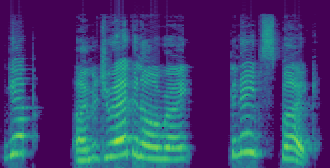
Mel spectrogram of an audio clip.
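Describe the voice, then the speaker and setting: A woman's voice: high voice, expressive, a little slow. A woman voicing a friendly, eager young boy dragon with a casual, earnest manner in an audio drama. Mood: cheerful. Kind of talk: scripted audio drama character acting.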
